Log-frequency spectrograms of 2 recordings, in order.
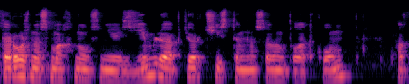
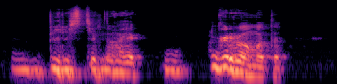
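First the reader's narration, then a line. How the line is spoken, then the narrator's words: Strange strained voice. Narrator (Russian): произнес он каким-то странным сдавленным голосом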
